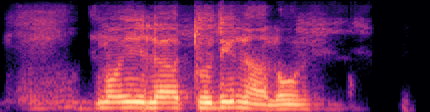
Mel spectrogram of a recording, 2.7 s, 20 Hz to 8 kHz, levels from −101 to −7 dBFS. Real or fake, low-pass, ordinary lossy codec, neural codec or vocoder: fake; 7.2 kHz; Opus, 16 kbps; codec, 44.1 kHz, 2.6 kbps, SNAC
